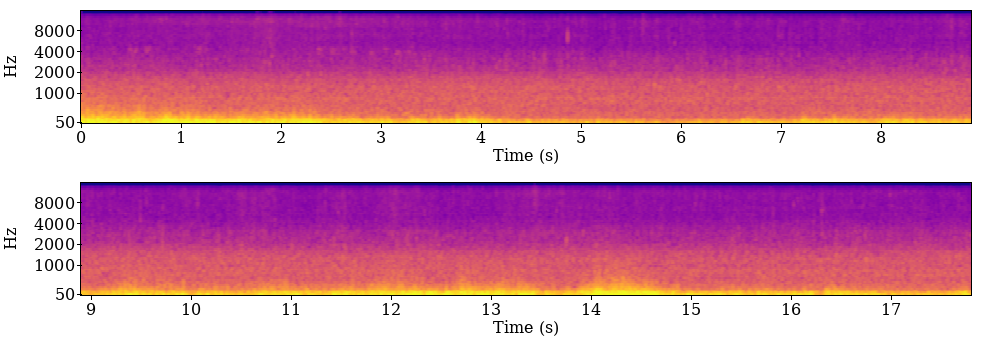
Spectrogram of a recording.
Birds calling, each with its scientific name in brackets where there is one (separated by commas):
House Finch (Haemorhous mexicanus)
